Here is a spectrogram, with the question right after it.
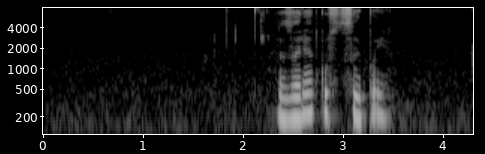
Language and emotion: Russian, neutral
